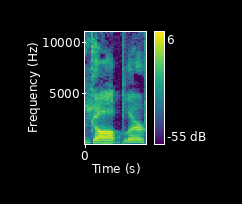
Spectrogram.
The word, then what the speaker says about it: Gabler: do some research and I've concluded that gobler is more accurate to the Norwegian pronunciation of the name so I made a decision an executive decision that it will be gobler for this so I'm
